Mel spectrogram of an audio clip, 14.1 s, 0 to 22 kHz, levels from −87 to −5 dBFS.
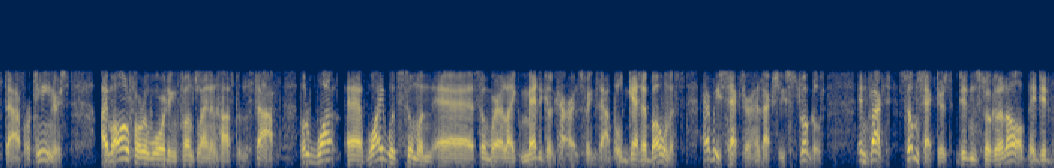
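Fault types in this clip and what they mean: iLBC codec: A narrowband VoIP codec runs through the whole clip. It codes each block of the signal on its own, and the blocking fits 30 ms frames at the 13.33 kbps mode. The line passes only about 250 Hz to 3.7 kHz. Nothing higher survives, so the speech sounds thin and boxed in. The coding damage is plainly audible. Voices take on a rough, slightly synthetic edge.
lost iLBC frames: One short gap runs from about 6.51 to 6.54 s. It lasts 30 ms, which fits a single lost frame. It sits between "why would someone uh" and "like medical cards for". The decoder fills the hole by repeating the last pitch cycle with some noise mixed in. This gives a brief held, faintly buzzy sound. Each iLBC frame decodes independently, so the speech is right again almost at once.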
